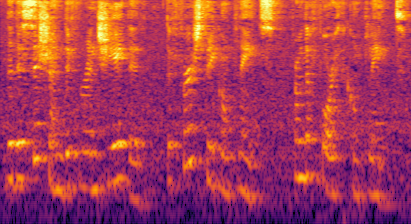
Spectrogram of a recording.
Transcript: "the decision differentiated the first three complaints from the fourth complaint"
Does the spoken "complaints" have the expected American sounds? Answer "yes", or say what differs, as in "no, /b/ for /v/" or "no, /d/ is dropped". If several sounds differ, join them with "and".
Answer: yes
